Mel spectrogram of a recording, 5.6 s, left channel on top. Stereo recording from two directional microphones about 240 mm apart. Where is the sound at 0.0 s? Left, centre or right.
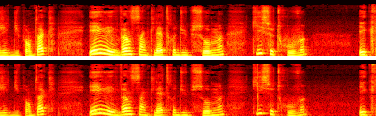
Left.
